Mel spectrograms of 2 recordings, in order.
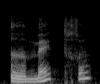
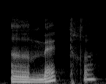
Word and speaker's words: mètre: Un mètre, and so you will have the translation here. Un mètre, and then un mètre as well. Okay, so un mètre and un mètre, same pronunciation.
